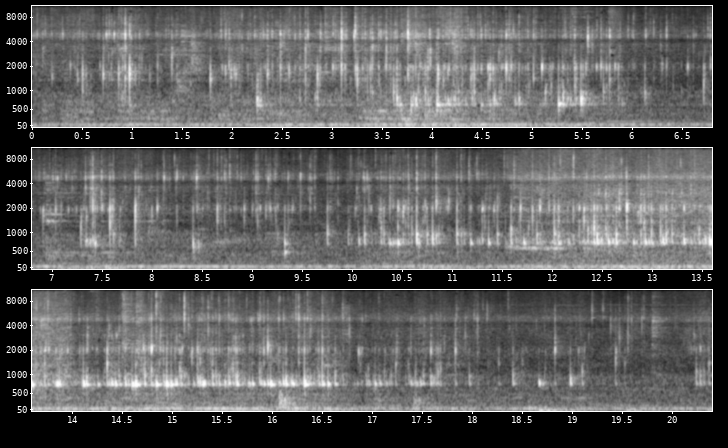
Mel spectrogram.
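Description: Rose water poured from a glass kettle through its strainer lid into a glass mug, trickling in a thin stream with many small drips and splashes.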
